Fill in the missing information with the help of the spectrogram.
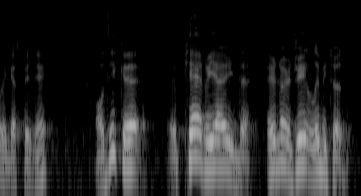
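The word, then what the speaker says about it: Pieridae: On dit que Pierre-Reid Energy Limited, ça s'écrit P-I-E-R-I-D-A-E, Pierre-Reid, j'espère que je le prononce bien, qui a fusionné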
